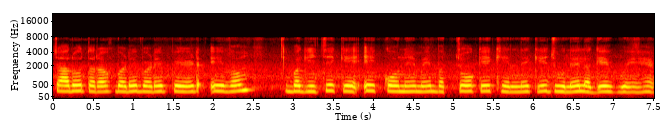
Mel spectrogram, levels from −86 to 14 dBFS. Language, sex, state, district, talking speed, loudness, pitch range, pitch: Hindi, female, Chandigarh, Chandigarh, 145 wpm, -16 LUFS, 230-245 Hz, 240 Hz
